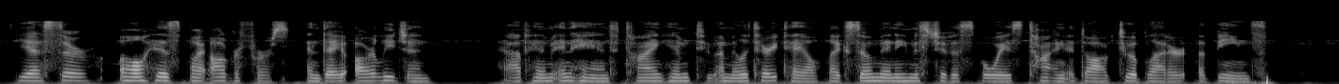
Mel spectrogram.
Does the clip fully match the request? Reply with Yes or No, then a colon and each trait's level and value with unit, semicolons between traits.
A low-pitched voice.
No: medium, 155 Hz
